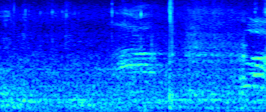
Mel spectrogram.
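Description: Near silence: room tone, with a faint, brief sound about a second in.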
